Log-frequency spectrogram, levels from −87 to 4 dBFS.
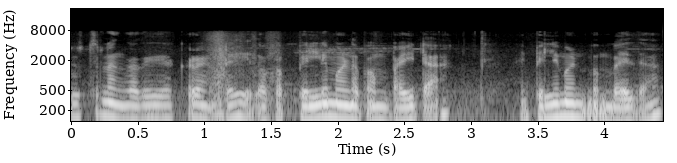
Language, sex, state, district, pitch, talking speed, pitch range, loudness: Telugu, male, Andhra Pradesh, Chittoor, 125 Hz, 160 wpm, 115-135 Hz, -15 LUFS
